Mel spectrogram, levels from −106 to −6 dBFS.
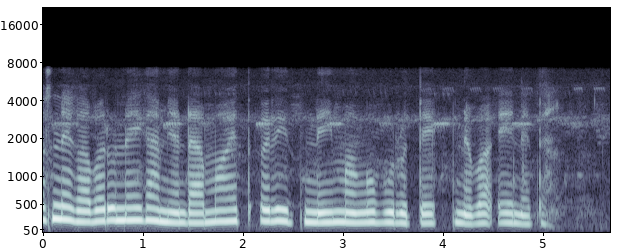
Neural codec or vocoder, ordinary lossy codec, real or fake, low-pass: none; none; real; 7.2 kHz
